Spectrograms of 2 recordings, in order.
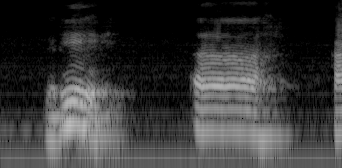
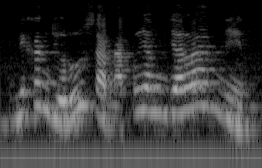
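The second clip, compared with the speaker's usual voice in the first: higher-pitched imitation of a protesting child; mock protest; 7 semitones higher than usual. Child protesting to mother about own major, mock protest. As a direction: argue back as the child, pitch raised.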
